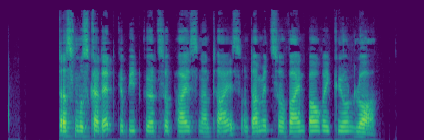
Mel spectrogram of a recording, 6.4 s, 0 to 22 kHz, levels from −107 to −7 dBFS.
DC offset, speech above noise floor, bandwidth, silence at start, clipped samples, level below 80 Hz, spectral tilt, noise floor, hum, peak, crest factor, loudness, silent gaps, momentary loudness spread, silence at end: under 0.1%; over 56 dB; 16 kHz; 0.9 s; under 0.1%; -86 dBFS; -1.5 dB/octave; under -90 dBFS; none; -12 dBFS; 22 dB; -34 LUFS; none; 9 LU; 0.75 s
